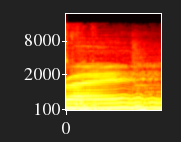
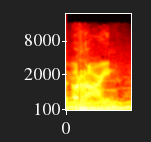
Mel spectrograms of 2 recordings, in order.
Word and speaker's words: Ryan: Rain. No, Ryan.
